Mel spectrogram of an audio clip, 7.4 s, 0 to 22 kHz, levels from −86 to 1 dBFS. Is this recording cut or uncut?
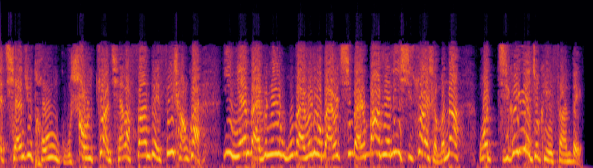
cut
